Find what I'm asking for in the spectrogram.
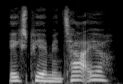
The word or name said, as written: eksperimentarium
